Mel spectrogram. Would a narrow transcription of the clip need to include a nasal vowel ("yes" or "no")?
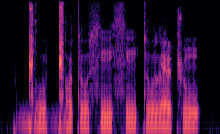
yes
